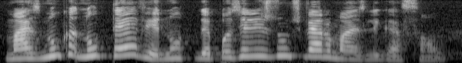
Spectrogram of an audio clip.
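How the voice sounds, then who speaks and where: A woman in her fifties with a Carioca accent, telling an animated personal story in a casual chat and laughing often. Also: high voice, fast talker. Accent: Carioca Brazilian Portuguese. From Rio de Janeiro suburbs, Brazil. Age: 50s. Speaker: guest.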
